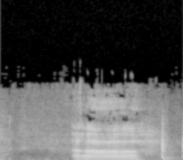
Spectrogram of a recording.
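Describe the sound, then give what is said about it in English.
A steady, droning tone holds for a moment and fades, then two sharp knocks on a door ring out in quick succession as room service arrives with coffee. “that's a knock at the door.”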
